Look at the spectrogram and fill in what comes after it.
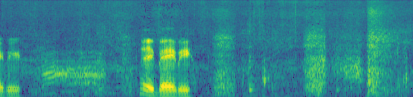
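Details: Farm cattle answering while being called: several low, drawn-out moos, one long lowing call near the start followed by a louder strained moo around two seconds, then fainter moos and voices in the background.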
